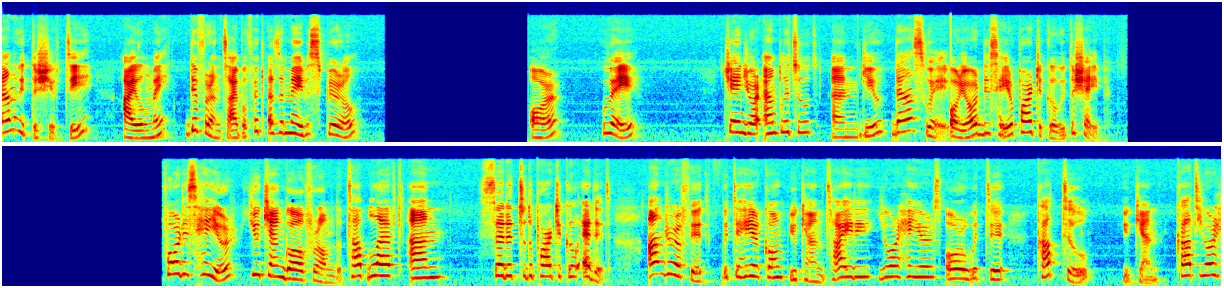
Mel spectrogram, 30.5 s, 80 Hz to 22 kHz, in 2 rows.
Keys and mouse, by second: 0.9-3.4 drag, 4.5 ctrl+s, 5.0 click, 6.0 click, 6.8 click, 7.2-7.7 drag, 8.2-10.4 drag, 10.9-12.1 drag, 12.4 click, 14.0 click, 14.5 click, 15.1-16.7 drag, 16.9 ctrl+s, 17.0 a, 17.2 click, 17.9 ctrl+s, 19.8 ctrl+s, 21.4-22.6 drag, 23.7-24.3 drag, 24.3 middle click, 24.8-29.5 middle drag, 29.8-30.3 middle drag.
